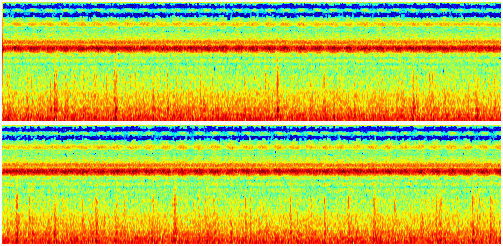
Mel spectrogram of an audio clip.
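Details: Crickets chirping at Lake Arrowhead, California: a steady high, finely pulsed trill running throughout, with quiet scattered low clicks and rustles beneath.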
